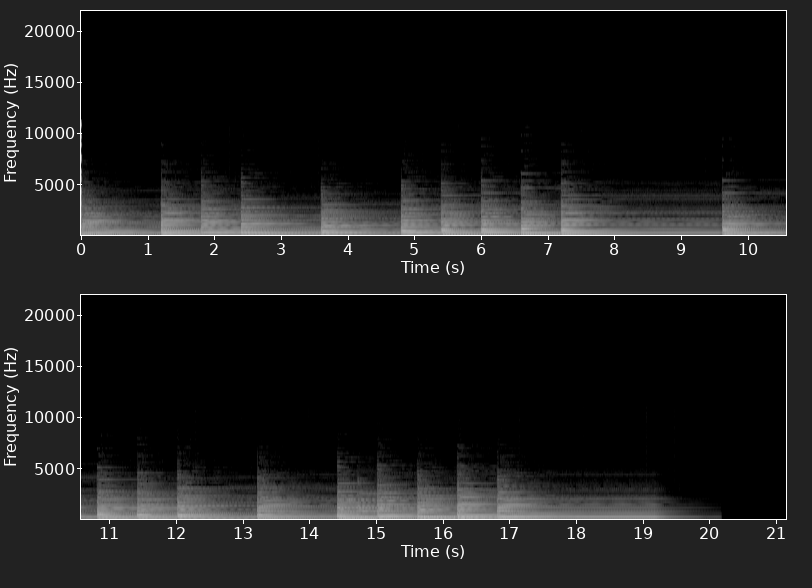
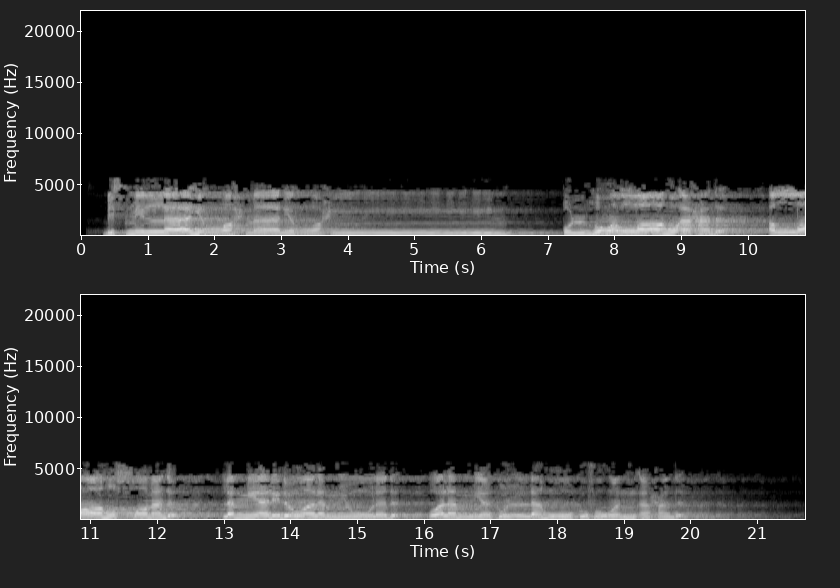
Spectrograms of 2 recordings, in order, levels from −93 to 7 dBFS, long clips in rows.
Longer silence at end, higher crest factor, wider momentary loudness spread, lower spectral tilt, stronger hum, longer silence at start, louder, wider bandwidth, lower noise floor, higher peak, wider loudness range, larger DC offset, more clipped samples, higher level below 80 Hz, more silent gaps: first, 1.55 s vs 1.25 s; first, 22 dB vs 16 dB; about the same, 12 LU vs 12 LU; second, -8.5 dB/octave vs -11 dB/octave; neither; second, 0 s vs 0.35 s; second, -33 LUFS vs -17 LUFS; about the same, 6 kHz vs 5.8 kHz; about the same, -64 dBFS vs -61 dBFS; second, -10 dBFS vs 0 dBFS; second, 5 LU vs 8 LU; neither; neither; second, -72 dBFS vs -58 dBFS; neither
